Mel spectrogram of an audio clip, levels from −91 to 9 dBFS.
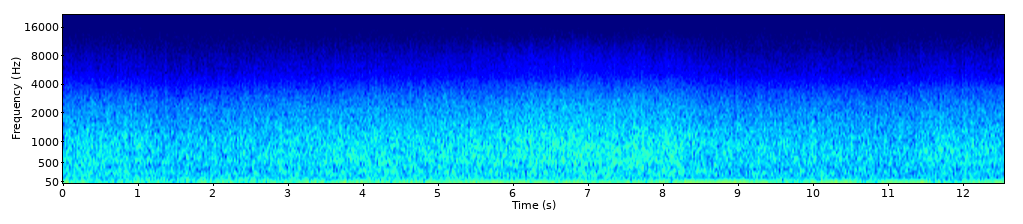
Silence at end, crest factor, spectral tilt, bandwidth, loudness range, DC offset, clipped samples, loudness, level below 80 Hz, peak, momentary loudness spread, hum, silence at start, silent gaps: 0 s; 16 dB; -4.5 dB/octave; 16.5 kHz; 3 LU; under 0.1%; under 0.1%; -45 LUFS; -48 dBFS; -28 dBFS; 4 LU; none; 0 s; none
